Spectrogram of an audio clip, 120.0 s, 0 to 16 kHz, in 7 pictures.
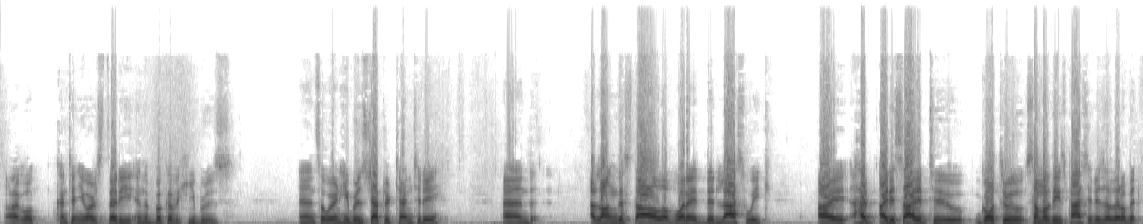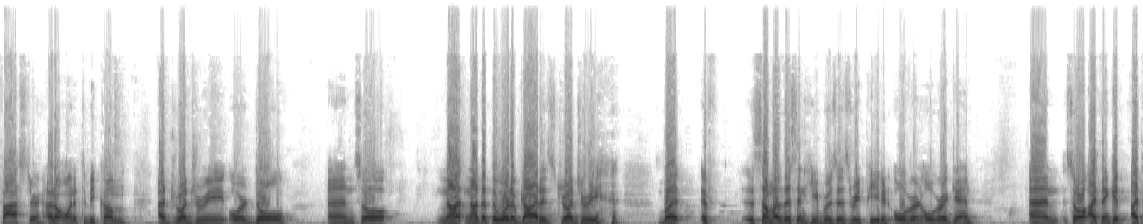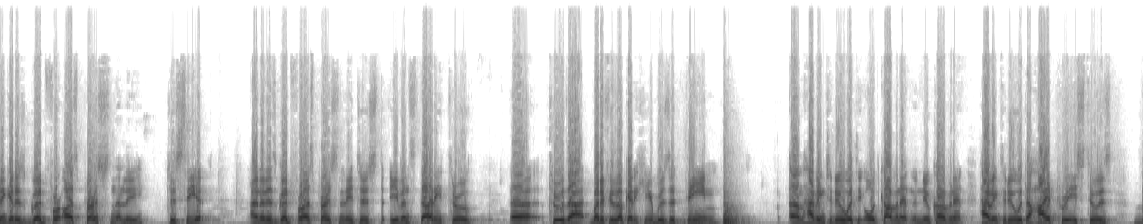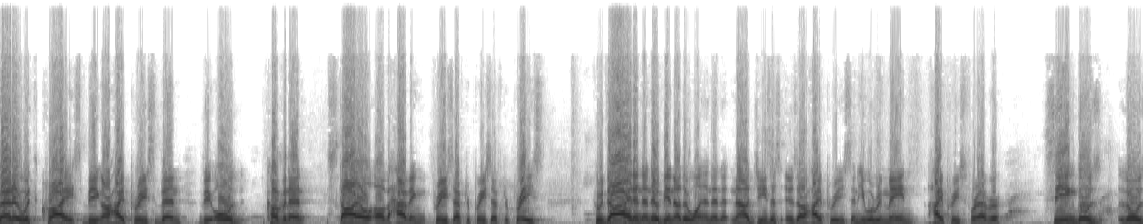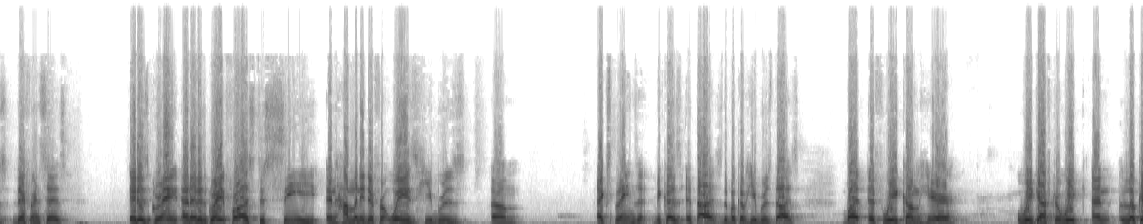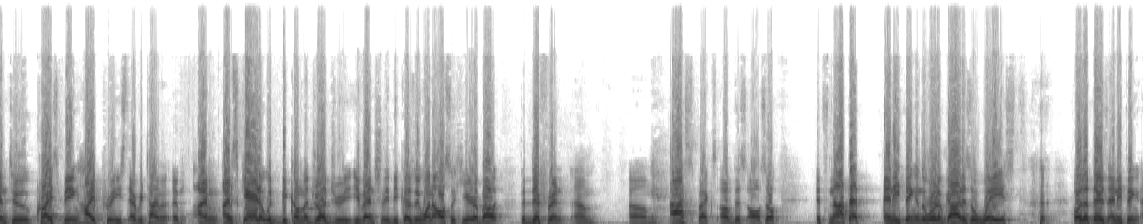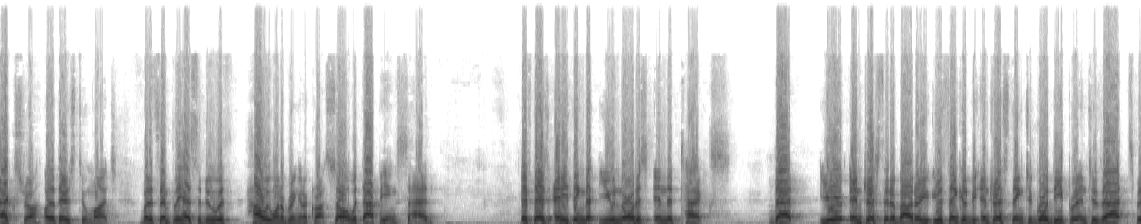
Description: Hebrews 10:1-25 Service Type: Sunday Morning In what ways is Christ’s sacrifice better than the law?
